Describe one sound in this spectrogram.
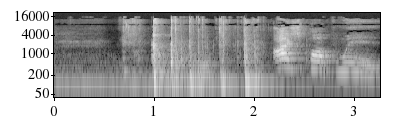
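A plastic bottle thuds down on a countertop.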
